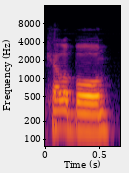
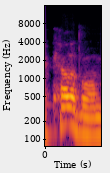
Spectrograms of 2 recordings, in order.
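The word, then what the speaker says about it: Celeborn: larry he does say does that mean that keller born are we celebrating are we team celebration caliber well we're caliburn because we say it right right okay it's fair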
